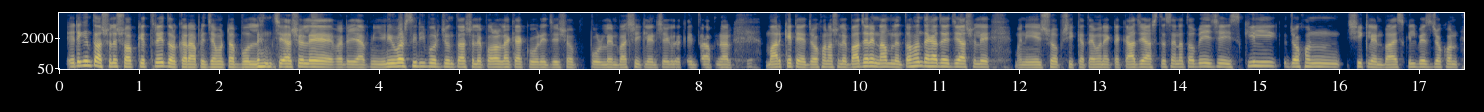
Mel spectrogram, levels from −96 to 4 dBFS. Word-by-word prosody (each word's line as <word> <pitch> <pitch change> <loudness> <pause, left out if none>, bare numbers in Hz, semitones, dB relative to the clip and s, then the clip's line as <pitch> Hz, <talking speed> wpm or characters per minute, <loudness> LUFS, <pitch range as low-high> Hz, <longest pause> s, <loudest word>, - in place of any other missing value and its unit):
এটা 185 - +3
কিন্তু 230 0 +4
আসলে 180 0 +1
সব 165 -1 +5
ক্ষেত্রেই 195 +3 +2
দরকার। 155 -1 +3
আপনি 150 +1 -2
যেমনটা 150 0 +1
বললেন 150 +4 +3 0.2
যে 170 - +2
আসলে 165 0 +3 0.3
মানে 145 +1 -3 0.2
আপনি 150 +2 -9
ইউনিভার্সিটি 185 +4 +3
পর্যন্ত 170 -2 -1
আসলে 155 -1 -2
পড়ালেখা 155 0 +2
করে 145 0 -1
যেসব 140 +1 -4 0.2
পড়লেন 140 -1 -2
বা 140 - +1
শিখলেন, 145 -3 -4
সেগুলো 145 0 -4
কিন্তু 145 -1 -10
আপনার 140 +1 -3 0.5
মার্কেটে 160 +3 +2
যখন 145 +3 0
আসলে 155 0 -3
বাজারে 195 +5 +5
নামলেন, 165 -2 +1
তখন 195 +4 +3
দেখা 190 -1 +6
যায় 175 -2 +3
যে 175 - +4
আসলে 160 0 -2 0.4
মানে 135 0 -6
এসব 150 +3 -3
শিক্ষা 145 -1 -6
তেমন 145 0 -2
একটা 145 0 -6
কাজে 150 +2 +2
আসতেছে 160 +2 -7
না। 160 - -3
তবে 170 +1 -2
এইযে 175 +1 -4 0.2
স্কিল 210 +3 -3 0.4
যখন 175 +1 +1 0.5
শিখলেন 165 -5 -2
বা 140 - +1
skill 165 +2 -6
base 155 -2 -1
যখন 155 0 -3
155 Hz, 180 wpm, -22 LUFS, 145-175 Hz, 0.5 s, দেখা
